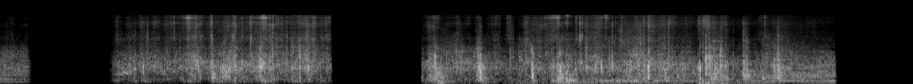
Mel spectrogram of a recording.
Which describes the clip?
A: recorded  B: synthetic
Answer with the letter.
B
